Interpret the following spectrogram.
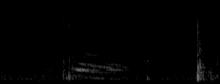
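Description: Quiet tennis court with a brief faint voice just over half a second in, then the single sharp pop of a racket hitting a tennis ball right at the end.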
